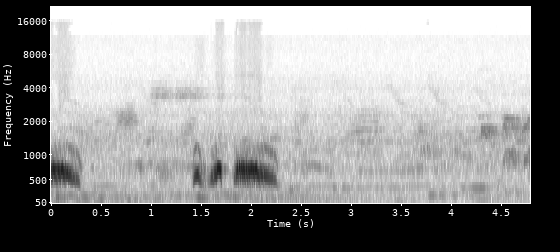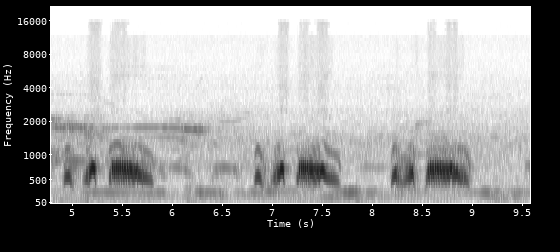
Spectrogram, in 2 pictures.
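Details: Low, soft cooing from a spotted dove, played to stimulate males to coo. Four phrases are spaced irregularly, each with brief pickup notes then a sustained mellow coo, over a faint low drone.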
